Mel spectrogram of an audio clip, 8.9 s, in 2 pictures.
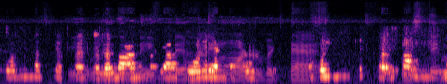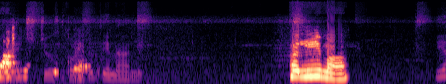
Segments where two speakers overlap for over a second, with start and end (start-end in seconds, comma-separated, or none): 0.8-3.0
